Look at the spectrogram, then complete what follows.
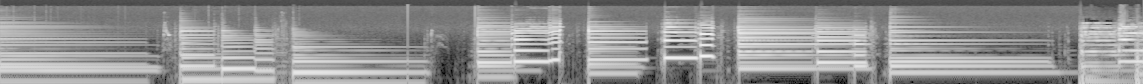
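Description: Intro music of plucked string notes and chords, each struck and left to ring out and fade, with a fuller, louder passage with deep bass coming in near the end.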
